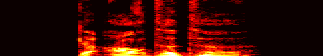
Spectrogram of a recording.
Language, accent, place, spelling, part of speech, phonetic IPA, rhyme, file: German, Germany, Berlin, geartete, adjective, [ɡəˈʔaːɐ̯tətə], -aːɐ̯tətə, De-geartete.ogg
- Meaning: inflection of geartet: 1. strong/mixed nominative/accusative feminine singular 2. strong nominative/accusative plural 3. weak nominative all-gender singular 4. weak accusative feminine/neuter singular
